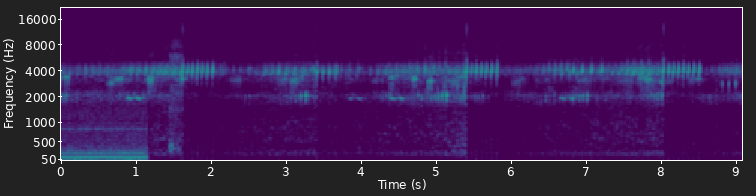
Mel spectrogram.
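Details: Frogs around Devala, Nilgiris, Tamil Nadu, India, call in a dense, high buzzing chorus broken by rapid clicking trills, advertising for mates.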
